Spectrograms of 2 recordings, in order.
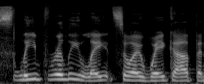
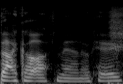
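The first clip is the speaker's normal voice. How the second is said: put-on pissed-off low voice, quieter; 3 semitones lower, 4 dB quieter than usual. Showing how the voice sounds when pissed off: showing angry lower voice. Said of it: "So I think if I'm pissed".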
